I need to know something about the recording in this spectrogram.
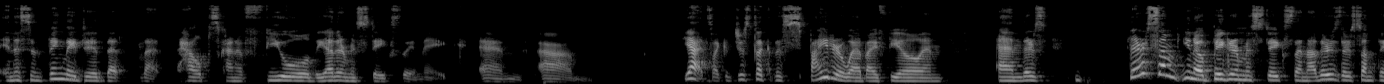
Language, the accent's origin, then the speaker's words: English; United States; I grew up as a first generation immigrant American.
